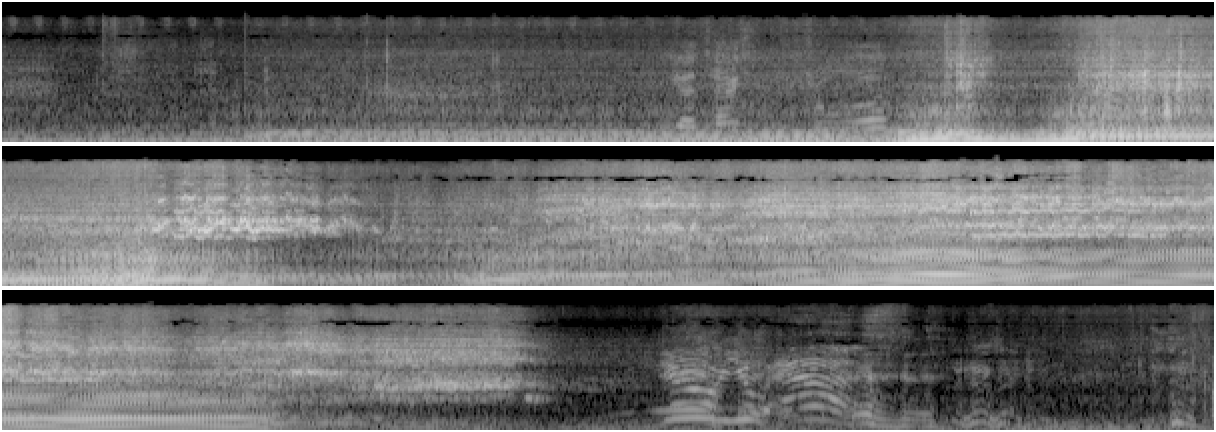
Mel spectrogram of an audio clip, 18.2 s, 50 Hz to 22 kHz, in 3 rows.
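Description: Dodge Charger Scat Pack's V8 revving hard while spinning its rear tyres through a donut, the engine pitch rising and falling with tyre squeal over it. The engine builds from about a second in, is loudest from about four and a half seconds, and drops away about fourteen seconds in.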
